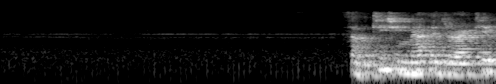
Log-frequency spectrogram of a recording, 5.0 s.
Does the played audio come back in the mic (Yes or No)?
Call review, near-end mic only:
No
